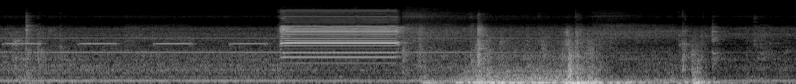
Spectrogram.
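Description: Commuter train standing at a station: a short beeping signal repeats, then a loud departure buzzer sounds for about a second, followed by the sliding doors rumbling shut with several heavy thuds.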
